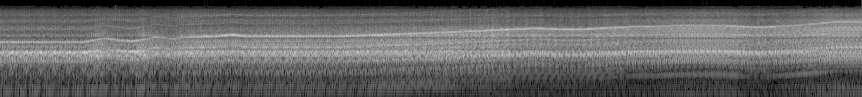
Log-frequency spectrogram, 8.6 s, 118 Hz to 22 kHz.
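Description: RC engine-sound simulator playing a simulated M35 military truck engine through a small loudspeaker. It idles steadily, then revs up in a slow climb in pitch that steepens near the end.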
